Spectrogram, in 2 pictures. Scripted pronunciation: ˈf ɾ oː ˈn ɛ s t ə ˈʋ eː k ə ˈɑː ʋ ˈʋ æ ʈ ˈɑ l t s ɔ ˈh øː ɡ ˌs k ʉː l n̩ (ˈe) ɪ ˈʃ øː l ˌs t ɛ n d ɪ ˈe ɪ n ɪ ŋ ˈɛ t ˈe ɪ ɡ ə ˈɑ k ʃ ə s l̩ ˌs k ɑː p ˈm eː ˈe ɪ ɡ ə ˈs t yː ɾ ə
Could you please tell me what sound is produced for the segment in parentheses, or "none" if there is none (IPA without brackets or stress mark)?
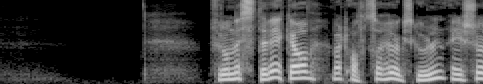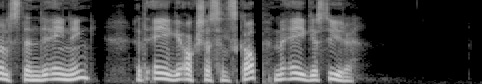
e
